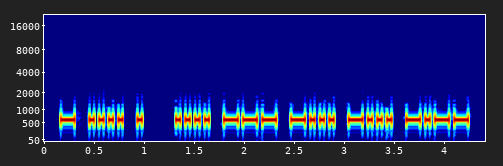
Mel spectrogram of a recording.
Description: Morse code, heard as a keyed tone, about 25 wpm, 600 Hz. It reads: THE HOBBY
